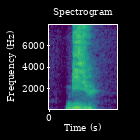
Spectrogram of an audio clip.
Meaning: 1. probationer 2. debutant 3. freshman
- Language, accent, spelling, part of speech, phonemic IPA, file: French, France, bizut, noun, /bi.zy/, LL-Q150 (fra)-bizut.wav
